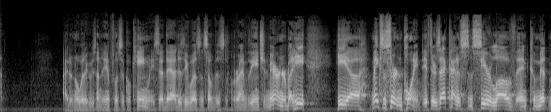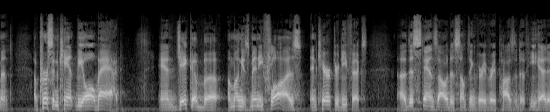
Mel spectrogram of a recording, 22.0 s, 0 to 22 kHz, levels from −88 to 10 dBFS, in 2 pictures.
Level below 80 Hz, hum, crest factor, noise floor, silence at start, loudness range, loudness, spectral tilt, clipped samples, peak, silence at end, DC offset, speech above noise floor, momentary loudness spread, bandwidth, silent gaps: -52 dBFS; none; 18 dB; -60 dBFS; 0 s; 5 LU; -18 LUFS; -3 dB/octave; under 0.1%; 0 dBFS; 0 s; under 0.1%; 41 dB; 10 LU; 13.5 kHz; none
